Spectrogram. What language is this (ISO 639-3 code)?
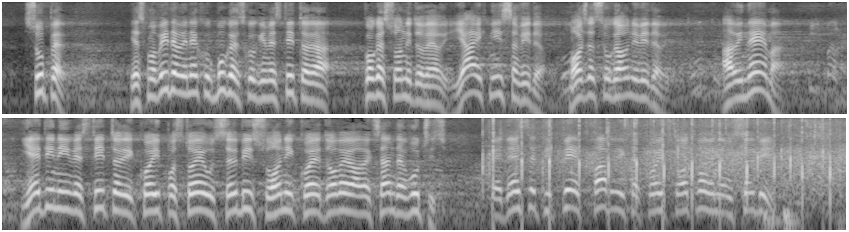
srp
